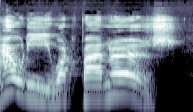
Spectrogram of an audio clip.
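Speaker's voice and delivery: clumsy fake American accent. Opening greeting in an attempted American accent. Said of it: "that was my attempt at an American accent".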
